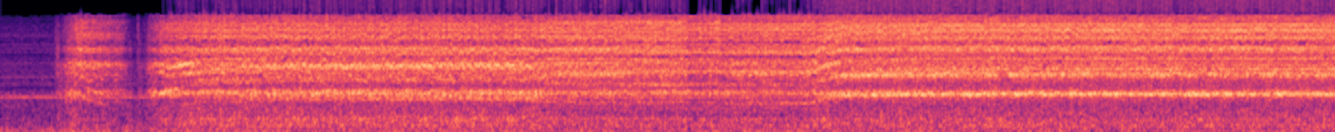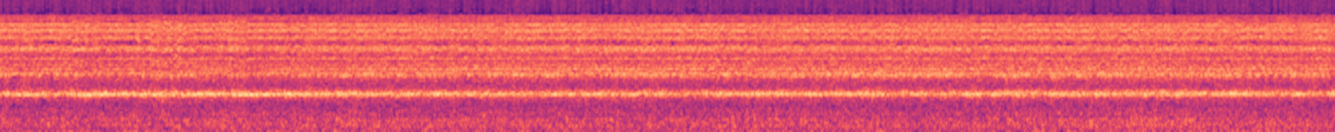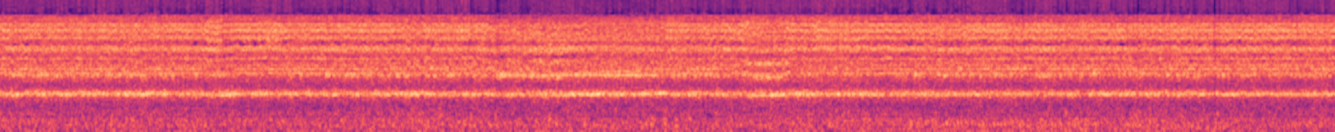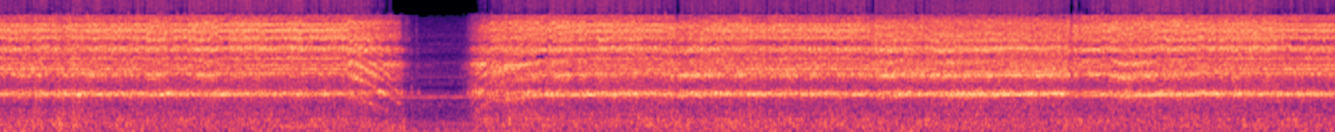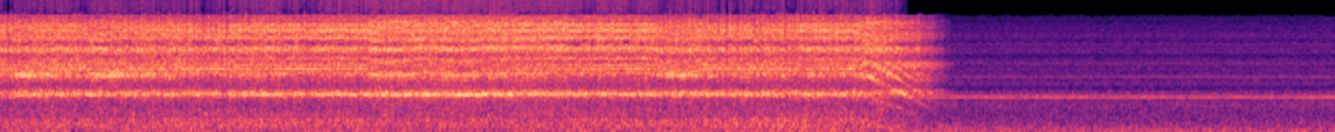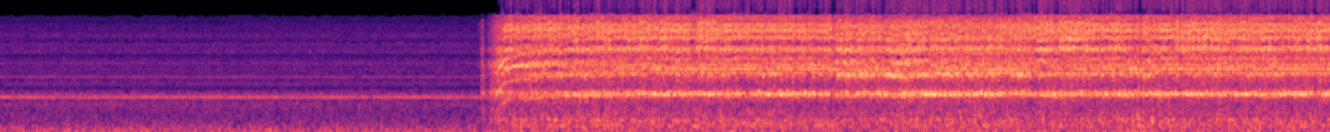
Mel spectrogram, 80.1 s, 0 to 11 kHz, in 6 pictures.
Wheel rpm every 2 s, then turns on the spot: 20, 150, 160, 160, 220, 240, 230, 230, 230, 230, 230, 230, 230, 230, 230, 230, 230, 230, 230, 230, 230, 170, 110, 230, 230, 230, 230, 230, 230, 230, 220, 20, 0, 0, 0, 10, 210, 230, 230, 230.
none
